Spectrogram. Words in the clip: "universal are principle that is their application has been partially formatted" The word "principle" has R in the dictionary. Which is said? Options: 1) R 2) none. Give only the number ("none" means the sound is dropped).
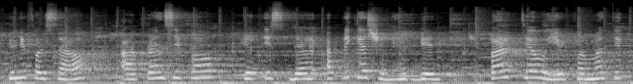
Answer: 1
